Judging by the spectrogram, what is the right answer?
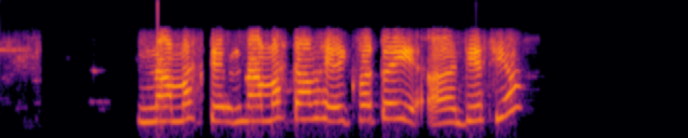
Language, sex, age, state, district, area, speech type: Kashmiri, female, 18-30, Jammu and Kashmir, Kulgam, rural, conversation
